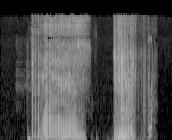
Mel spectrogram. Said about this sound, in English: oh man, that was deep. That was a live in studio miked up queef.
